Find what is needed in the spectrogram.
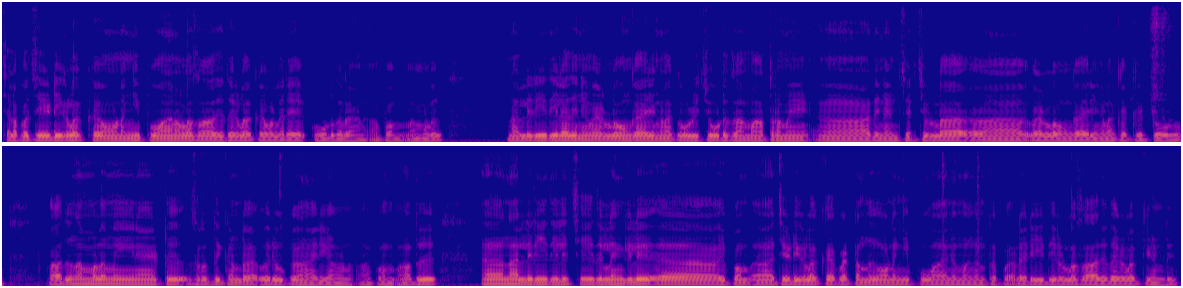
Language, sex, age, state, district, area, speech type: Malayalam, male, 18-30, Kerala, Kozhikode, urban, spontaneous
